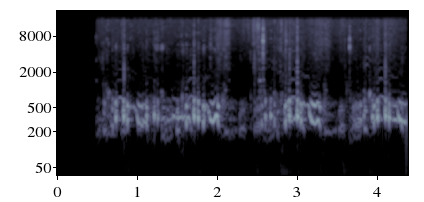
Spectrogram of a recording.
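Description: A dove coos in low, soft, throaty phrases that rise and fall, repeated almost without pause, heard close up in a small room.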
